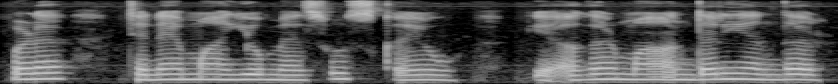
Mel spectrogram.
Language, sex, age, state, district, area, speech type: Sindhi, female, 45-60, Maharashtra, Thane, urban, spontaneous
